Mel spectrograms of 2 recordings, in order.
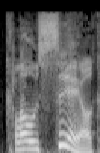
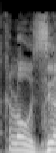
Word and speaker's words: close: 그래서 감정적으로 가깝다라는 뜻으로 close예요. close 아니고 close. 가까운이고요. 똑같은 스펠링을 close라고 하시면 닿다라는 뜻입니다.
